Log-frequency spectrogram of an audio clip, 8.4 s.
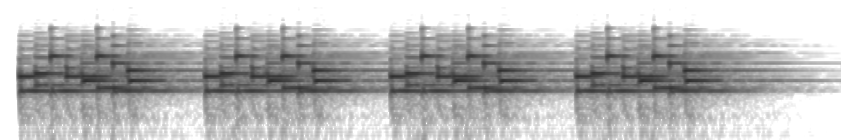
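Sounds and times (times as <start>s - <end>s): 
piano: 0.2s - 8.4s.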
